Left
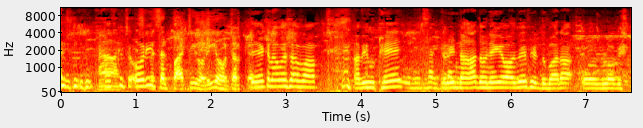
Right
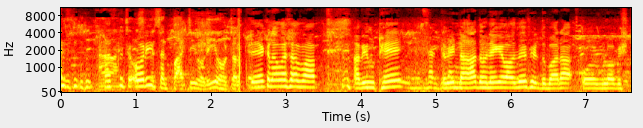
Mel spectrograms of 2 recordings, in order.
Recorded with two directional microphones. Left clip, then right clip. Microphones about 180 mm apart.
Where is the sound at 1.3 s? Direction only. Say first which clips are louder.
Left 3 dB; 60° left (ahead or behind).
